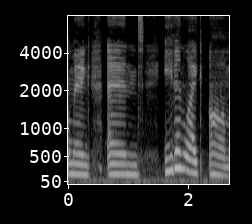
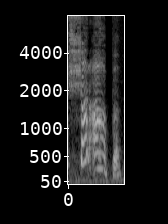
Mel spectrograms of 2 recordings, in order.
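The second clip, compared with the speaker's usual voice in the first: higher, slow, drawn-out "shut up"; exasperated outburst; 7 semitones higher, 3 dB louder than usual. Real, not acted. Reviewer fed up with pretentious talk, exasperated outburst. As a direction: stretch it out, thoroughly fed up.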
